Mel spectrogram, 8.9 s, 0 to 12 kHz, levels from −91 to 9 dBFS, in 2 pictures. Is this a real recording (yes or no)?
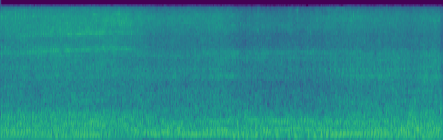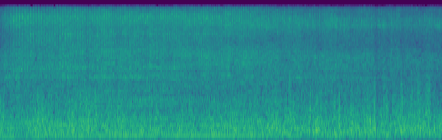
yes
